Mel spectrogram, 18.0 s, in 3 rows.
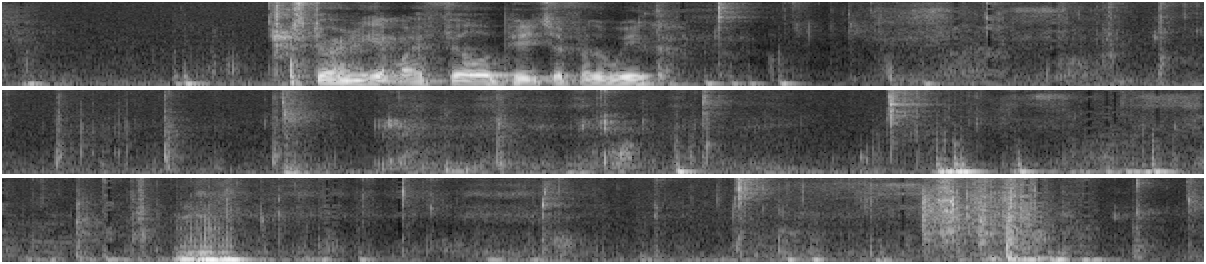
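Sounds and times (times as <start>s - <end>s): wet mouth clicks and smacks: 3.6s - 9.7s, 13.6s - 16.6s.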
